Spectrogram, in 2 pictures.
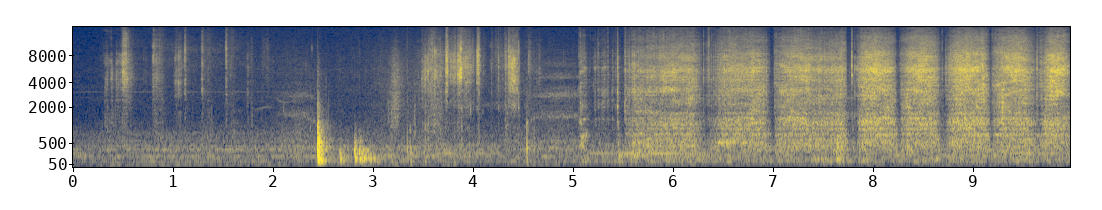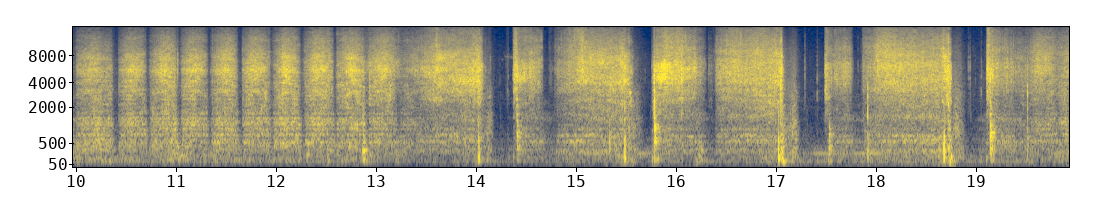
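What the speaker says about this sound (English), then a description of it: "I'm just going to hand sand using 320, 400 and then 600" Steady back-and-forth rasp of a steel bushcraft knife blade being hand sanded with 320 to 600 grit paper on a Corian block, loud and close, building into a continuous rhythmic scrubbing with short pauses near the end.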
